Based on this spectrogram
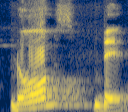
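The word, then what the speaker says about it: Domesday: The collection of टैक्स, डोम्सडे, डोम्सडे, मैं spelling लिख देता हूं, DOMES, यहां पे ऊपर देख लें, डोम्सडे।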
